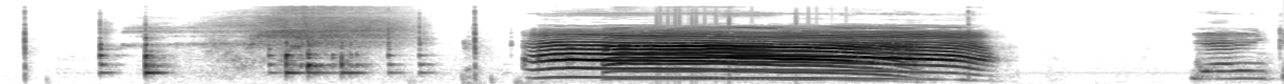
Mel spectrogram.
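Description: A child's voice holding one long, loud cry for about two seconds, its pitch sliding down as it ends, after a few clicks and short sounds in the first two seconds.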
